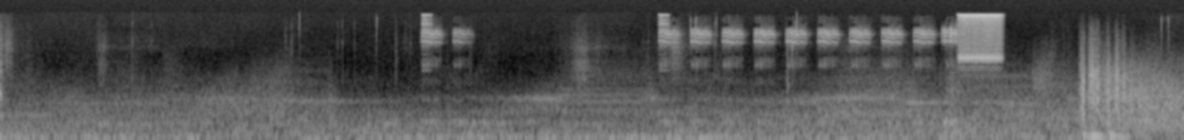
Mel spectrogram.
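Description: A spaceship's engines rumble low.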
